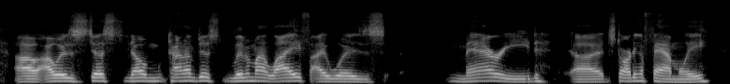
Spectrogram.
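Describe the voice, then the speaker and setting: A man with an American accent uses a plain, everyday voice, fairly high in pitch and fairly even in intonation. He speaks fairly slowly on a very clean recording with a silent background. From Long Island, New York. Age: 40s. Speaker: fitness professional and financial coach. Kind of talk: casual interview.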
